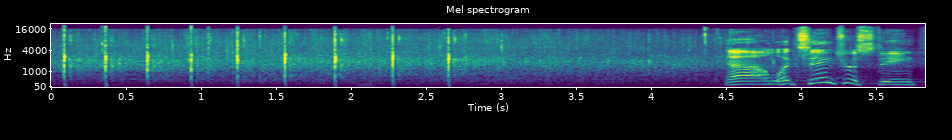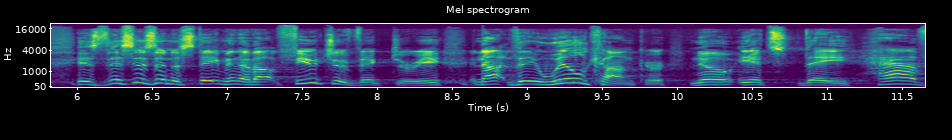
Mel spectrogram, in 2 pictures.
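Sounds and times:
audience applauding: 0:00.0 - 0:05.3
speech: 0:04.5 - 0:11.6.

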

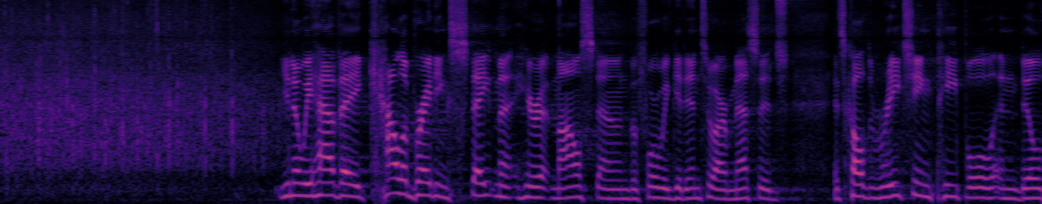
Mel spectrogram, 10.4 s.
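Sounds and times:
church audience applause: 0:00.0 - 0:02.8
speech: 0:02.8 - 0:10.4.

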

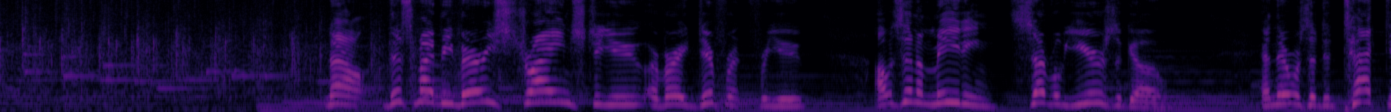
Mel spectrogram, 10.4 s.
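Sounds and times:
audience hand clapping: 0:00.0 - 0:03.8
speech: 0:02.4 - 0:10.4.

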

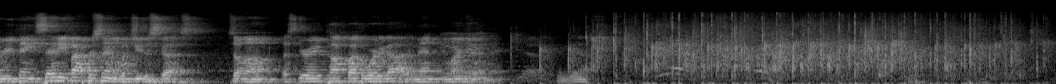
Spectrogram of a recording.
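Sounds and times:
speech: 0:00.0 - 0:05.0, 0:05.6 - 0:06.0
audience hand clapping: 0:05.1 - 0:10.5.

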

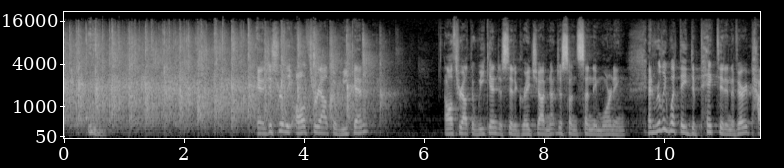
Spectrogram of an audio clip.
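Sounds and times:
audience round of applause: 0:00.0 - 0:05.6
speech: 0:00.4 - 0:00.8, 0:03.2 - 0:05.2, 0:06.3 - 0:11.5.

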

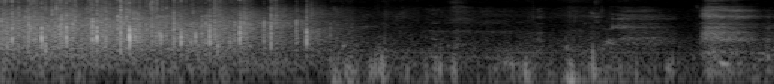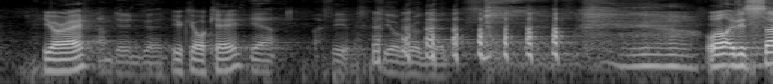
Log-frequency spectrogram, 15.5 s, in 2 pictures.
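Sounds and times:
audience applause at a morning gathering as two guests come up: 0:00.0 - 0:03.7
speech: 0:08.2 - 0:13.3, 0:14.8 - 0:15.4
laughter: 0:11.2 - 0:14.6.

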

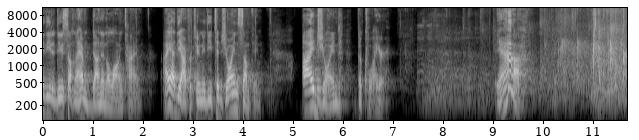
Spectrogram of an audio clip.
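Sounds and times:
speech: 0:00.0 - 0:04.5, 0:05.2 - 0:07.0, 0:09.0 - 0:09.8
laughter: 0:07.5 - 0:09.4
audience clapping: 0:08.3 - 0:11.6.

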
